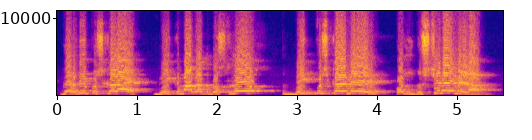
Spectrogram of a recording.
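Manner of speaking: high-pitched, driving sermon delivery; impassioned preaching. Real, not acted. (उंच स्वरात जोशपूर्ण प्रवचन)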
